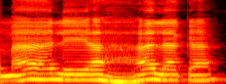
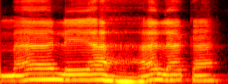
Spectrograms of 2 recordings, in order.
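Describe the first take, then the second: No difference in how they are said.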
